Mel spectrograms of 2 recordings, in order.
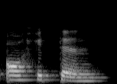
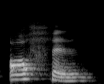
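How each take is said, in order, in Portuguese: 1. O som do T é claramente pronunciado. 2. O som do T fica silencioso. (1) "a letra T aqui, você não vai dizer often" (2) "você vai dizer often. Essa é a pronúncia correta"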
